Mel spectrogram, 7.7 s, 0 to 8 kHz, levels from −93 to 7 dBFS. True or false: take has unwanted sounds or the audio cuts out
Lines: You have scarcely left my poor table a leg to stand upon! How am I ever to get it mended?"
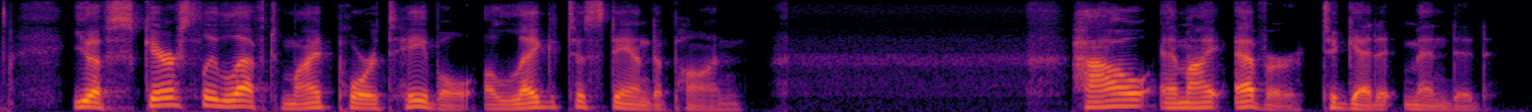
false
